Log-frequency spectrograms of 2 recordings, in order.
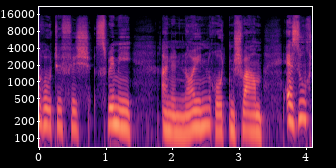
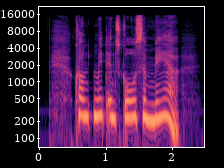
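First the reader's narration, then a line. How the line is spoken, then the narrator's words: Cheerful calling. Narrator (German): rief er ihnen munter zu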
